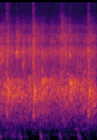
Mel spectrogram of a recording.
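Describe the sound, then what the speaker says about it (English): An audience at a city panel event applauding the panelists, a brief burst of dense clapping from many hands in a hall, loud and steady. "I want to give a huge round of applause for our panelists."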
